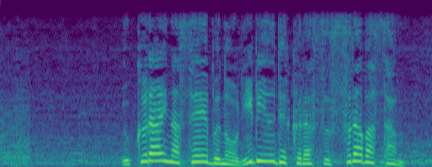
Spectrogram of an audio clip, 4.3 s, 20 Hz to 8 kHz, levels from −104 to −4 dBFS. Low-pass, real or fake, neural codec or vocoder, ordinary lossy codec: 7.2 kHz; fake; codec, 16 kHz, 16 kbps, FreqCodec, larger model; none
